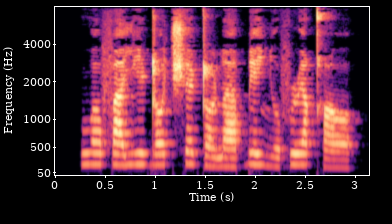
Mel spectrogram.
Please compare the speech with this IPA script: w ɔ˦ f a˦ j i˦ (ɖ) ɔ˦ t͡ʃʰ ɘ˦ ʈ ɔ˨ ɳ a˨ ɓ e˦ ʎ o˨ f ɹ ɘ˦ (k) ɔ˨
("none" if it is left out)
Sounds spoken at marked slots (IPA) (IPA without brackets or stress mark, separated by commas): ɖ, qʰ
